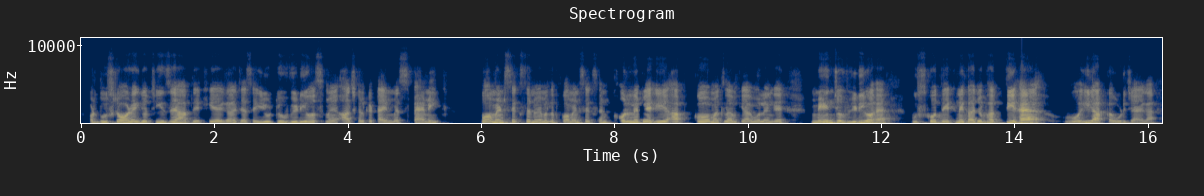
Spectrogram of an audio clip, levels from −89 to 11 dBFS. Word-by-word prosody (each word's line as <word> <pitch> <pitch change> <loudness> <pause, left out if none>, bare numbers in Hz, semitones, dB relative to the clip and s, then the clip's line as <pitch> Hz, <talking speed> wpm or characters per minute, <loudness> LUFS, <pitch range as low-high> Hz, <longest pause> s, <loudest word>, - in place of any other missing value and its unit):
और 140 - -2
दूसरा 150 +5 0
और 175 +1 +5
एक 180 -1 0
जो 180 - +2
चीज़ 175 -2 -2
है 175 - +4
आप 170 0 +2
देखिएगा 155 +2 -2
जैसे 145 +1 -4
यूट्यूब 160 +3 -1
वीडियोज़ 165 +2 +1
में 160 +2 -4
आजकल 145 +2 -3
के 165 +2 -6
टाइम 145 -1 -2
में 165 - -5
स्पैमिंग। 130 -8 -3 0.7
कॉमेंट 170 +5 +3
सेक्शन 190 -1 -4
में 180 +1 -1
मतलब 170 0 -2
कॉमेंट 155 +2 -1
सेक्शन 175 +1 -6 0.2
खोलने 165 +3 +3
पे 175 - +5
ही 180 +1 +3 0.2
आपको 155 +3 -1
मतलब 170 0 -1
क्या 165 -1 -3
बोलेंगे? 170 +1 -3 0.4
मेन 175 +8 +4
जो 210 +2 +2
वीडियो 170 +7 +3
है 145 - +2 0.5
उसको 155 +6 -1
देखने 165 +3 0
का 190 0 +1
जो 195 - +2
भक्ति 155 +6 +2
है, 190 +2 +10 0.5
वही 165 +6 -1
आपका 185 - -3
उड़ 140 -2 -5
जाएगा, 130 0 -5
165 Hz, 165 wpm, -23 LUFS, 150-175 Hz, 0.7 s, है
